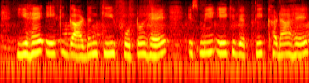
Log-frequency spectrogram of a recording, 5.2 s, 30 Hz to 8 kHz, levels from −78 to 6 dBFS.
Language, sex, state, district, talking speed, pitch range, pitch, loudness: Hindi, female, Rajasthan, Jaipur, 130 wpm, 210-230 Hz, 225 Hz, -17 LUFS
